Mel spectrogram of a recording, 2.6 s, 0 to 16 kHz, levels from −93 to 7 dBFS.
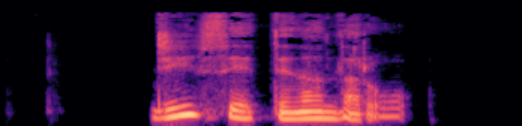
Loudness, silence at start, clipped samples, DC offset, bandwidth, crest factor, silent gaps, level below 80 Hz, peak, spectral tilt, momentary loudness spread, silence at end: -14 LUFS; 0.75 s; under 0.1%; under 0.1%; 11.5 kHz; 16 dB; none; -58 dBFS; 0 dBFS; -6 dB/octave; 17 LU; 0.6 s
